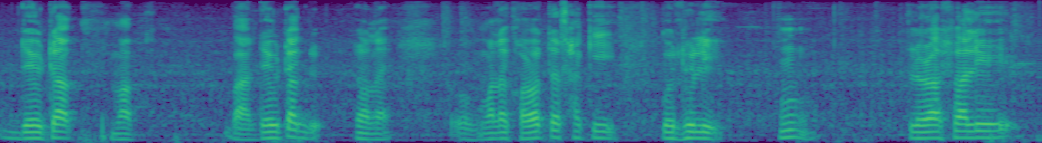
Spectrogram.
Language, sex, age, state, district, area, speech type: Assamese, male, 60+, Assam, Darrang, rural, spontaneous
